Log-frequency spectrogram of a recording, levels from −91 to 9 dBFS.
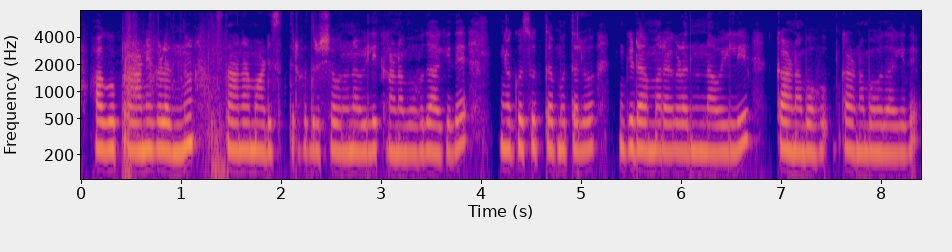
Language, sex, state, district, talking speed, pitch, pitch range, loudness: Kannada, female, Karnataka, Raichur, 115 wpm, 225 Hz, 220-235 Hz, -29 LUFS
